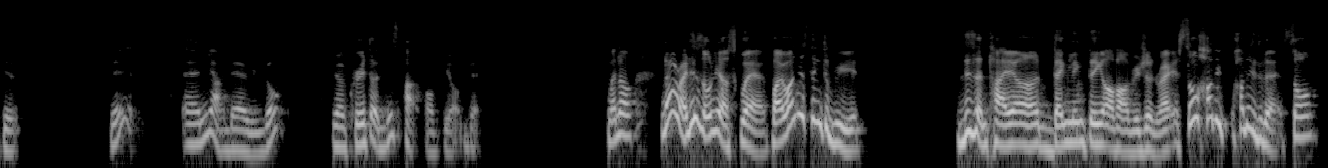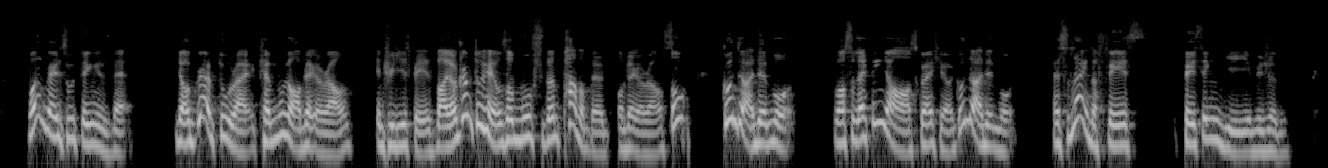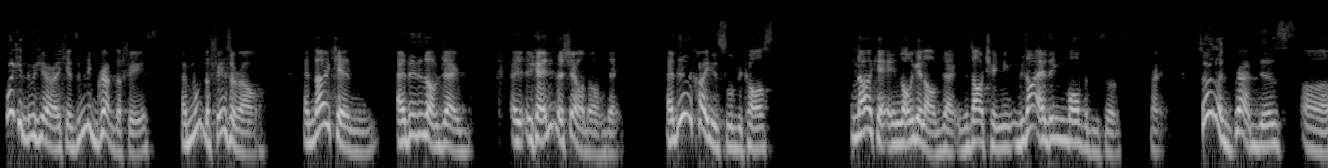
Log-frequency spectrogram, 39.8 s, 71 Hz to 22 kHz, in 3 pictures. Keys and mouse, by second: 2.6-3.9 middle drag, 12.5 click, 13.2 middle click, 14.6 click, 14.8 Tab, 15.2 Tab, 16.0 g, 19.8 Escape, 21.2 Tab, 28.2 g, 34.2 Escape.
